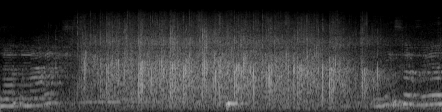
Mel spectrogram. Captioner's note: applause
